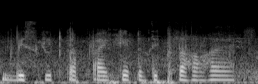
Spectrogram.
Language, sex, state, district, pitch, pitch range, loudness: Hindi, female, Jharkhand, Deoghar, 205 Hz, 200-210 Hz, -19 LUFS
